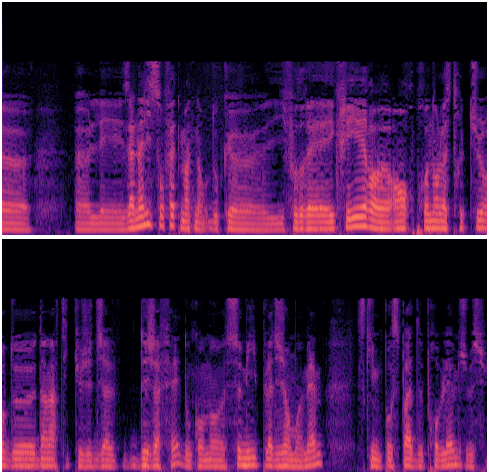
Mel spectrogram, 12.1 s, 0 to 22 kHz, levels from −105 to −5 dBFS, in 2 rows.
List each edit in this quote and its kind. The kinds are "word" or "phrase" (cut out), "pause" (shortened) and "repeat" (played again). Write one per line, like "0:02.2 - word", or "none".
none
